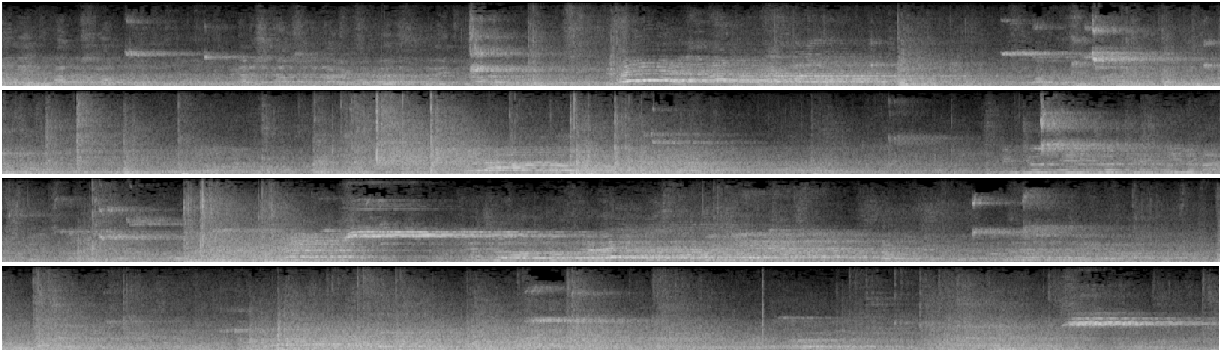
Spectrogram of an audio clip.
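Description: Sounds of an indoor floorball game echoing in a large sports hall: players' shouts and calls scattered throughout, with frequent sharp knocks of sticks and the plastic ball against the wooden floor.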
